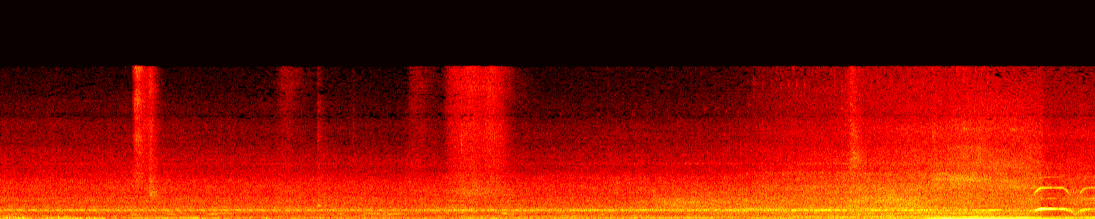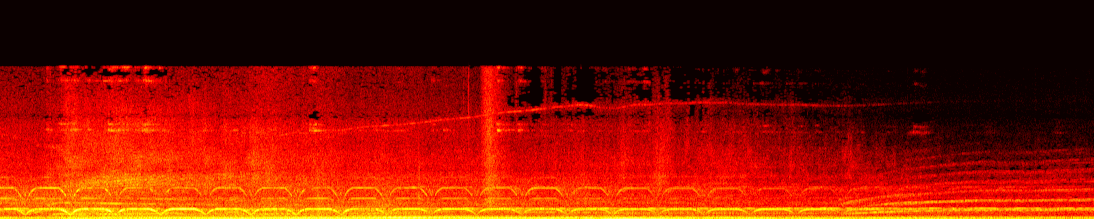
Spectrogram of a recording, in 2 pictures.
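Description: Fire engine's diesel engine rumbling as it pulls out of the station, its electronic siren starting about halfway in with a fast, repeating up-and-down yelp. Near the end a siren's pitch winds upward alongside it.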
